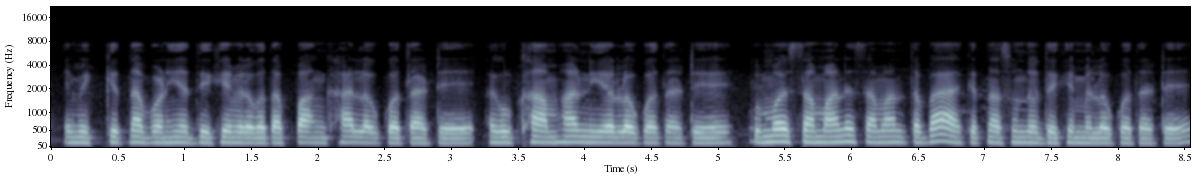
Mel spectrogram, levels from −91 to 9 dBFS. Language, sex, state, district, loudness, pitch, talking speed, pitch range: Bhojpuri, male, Uttar Pradesh, Ghazipur, -17 LUFS, 155 Hz, 170 wpm, 150-165 Hz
